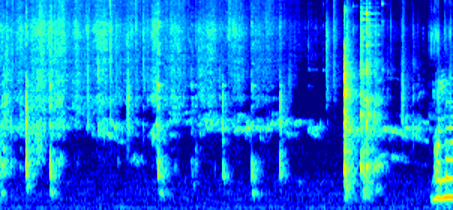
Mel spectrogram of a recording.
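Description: Mustard seeds and cumin splutter in hot oil alongside whole dried red chillies, tempering for Odia moong dal dalma. A close, steady sizzling hiss is dotted with rapid crackling pops, swelling into louder bursts toward the end, with no talk.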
